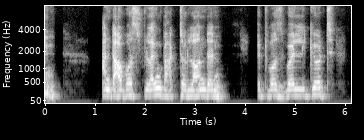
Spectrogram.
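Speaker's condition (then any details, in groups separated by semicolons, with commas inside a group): Traumatic brain injury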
